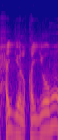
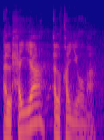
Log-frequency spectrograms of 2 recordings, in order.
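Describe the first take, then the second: First: The words are read with a 'u' vowel. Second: The words end with an 'a' vowel. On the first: "kalau nak baca dengan dhammah pun boleh juga"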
